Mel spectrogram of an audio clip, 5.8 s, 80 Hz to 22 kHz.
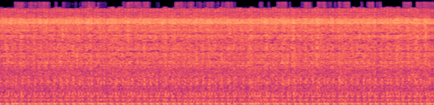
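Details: Honda CB200 twin first start after many months stored, after air filter work and fuel run through: steady even idle with regular low throbbing beat, no knocks or misses; running smoothly, normal idle.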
